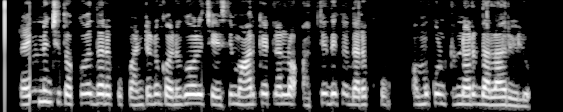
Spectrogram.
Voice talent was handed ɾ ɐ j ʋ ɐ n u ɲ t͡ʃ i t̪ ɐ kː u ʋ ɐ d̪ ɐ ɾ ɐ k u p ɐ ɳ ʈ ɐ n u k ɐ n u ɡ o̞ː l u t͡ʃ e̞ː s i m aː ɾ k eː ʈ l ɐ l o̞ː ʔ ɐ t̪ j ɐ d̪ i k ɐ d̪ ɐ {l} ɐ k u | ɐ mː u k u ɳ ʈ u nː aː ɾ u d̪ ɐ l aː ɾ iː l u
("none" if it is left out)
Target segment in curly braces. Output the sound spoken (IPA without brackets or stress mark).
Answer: ɾ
